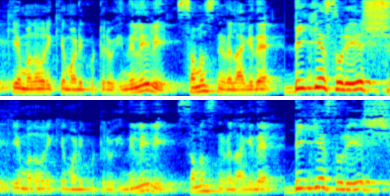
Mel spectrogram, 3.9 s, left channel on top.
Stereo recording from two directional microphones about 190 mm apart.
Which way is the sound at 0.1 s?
35° left (ahead or behind).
